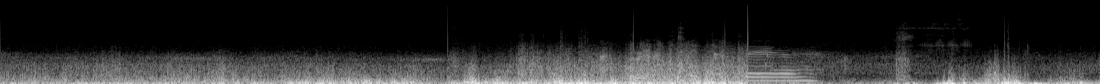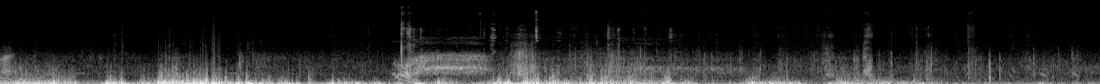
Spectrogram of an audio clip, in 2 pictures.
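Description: Wind buffeting the microphone as a heavy, gusting low rumble, rising and falling in strength, with scattered small clicks and knocks.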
